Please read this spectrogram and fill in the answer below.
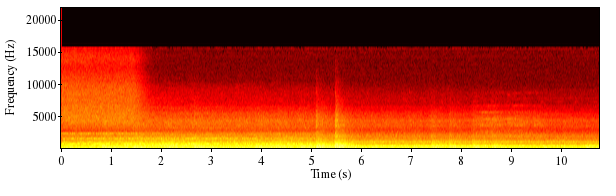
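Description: An MI09 double-deck RER electric train pulling out of an underground station: a steady rumble of wheels on rail with several steady whining tones from the traction equipment. A high hiss cuts off about a second and a half in, and a single sharp knock comes about halfway through.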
